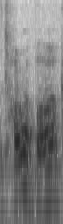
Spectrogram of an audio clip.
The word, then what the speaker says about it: Tora Bora: Or was it the Tora Bora complex, am I saying that right? – Yes.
